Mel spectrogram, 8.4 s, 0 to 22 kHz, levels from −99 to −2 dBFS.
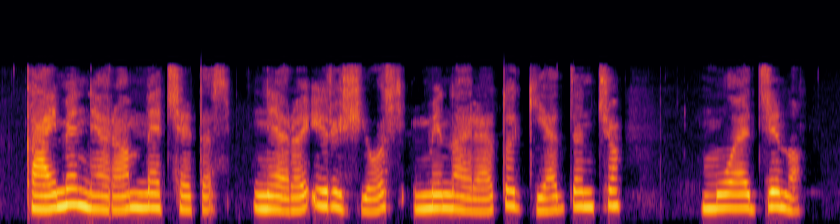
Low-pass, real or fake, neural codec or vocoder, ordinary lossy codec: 7.2 kHz; real; none; AAC, 32 kbps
